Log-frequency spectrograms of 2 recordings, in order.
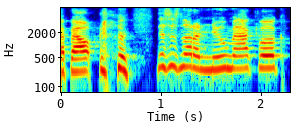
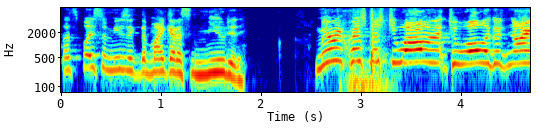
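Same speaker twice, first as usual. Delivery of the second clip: speaking while chewing, words muffled by full mouth; 4 semitones higher than usual. Speaking while eating, signing off with a line: talking with mouth full. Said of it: "you and your full mouth".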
